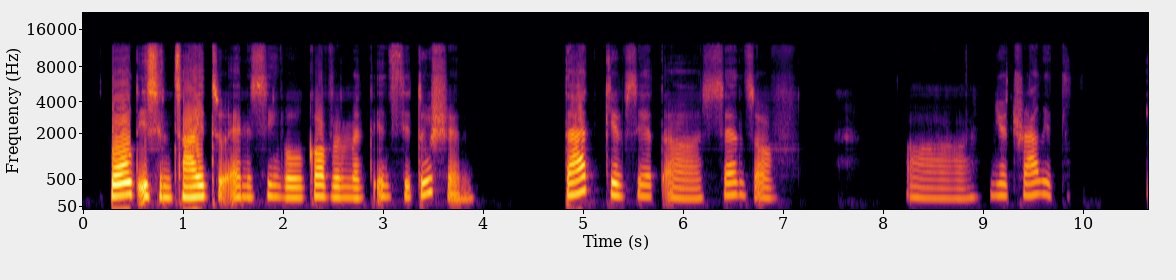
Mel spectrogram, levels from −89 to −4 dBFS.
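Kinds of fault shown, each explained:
Microphone overload: The loudest speech peaks are flattened, giving a harsh, crackly edge, likely because the mic input is set too hot and the peaks run into the converter's ceiling. It's worst at 0.3 to 0.65 s, pushing about 10 dB over with a fair chunk of the waveform squared off, then 1.01 to 1.21 s at about 6 dB. Milder hits follow at 2.33 to 2.41 s, just after "any single," and at 4.88 to 5.0 s.
Microphone volume stepped down: The whole level, speech and background together, drops in one sudden step, likely the call software catching the mic running hot and turning its input gain down. The first step, about 4 dB at 0.31 s, lands inside that first distorted burst. A bigger step of about 8 dB comes at 1.32 s, right before "any single." A third, about 6 dB, comes at 5.4 s, just ahead of "it a sense of."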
